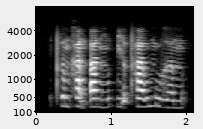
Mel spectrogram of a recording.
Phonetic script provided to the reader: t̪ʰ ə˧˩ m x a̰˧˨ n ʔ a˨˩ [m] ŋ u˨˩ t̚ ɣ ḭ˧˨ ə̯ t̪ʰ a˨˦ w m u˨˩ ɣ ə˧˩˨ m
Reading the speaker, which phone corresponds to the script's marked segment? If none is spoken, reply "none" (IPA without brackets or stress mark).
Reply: n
